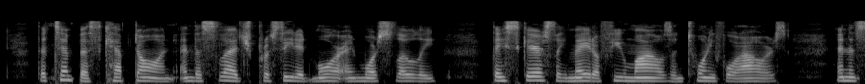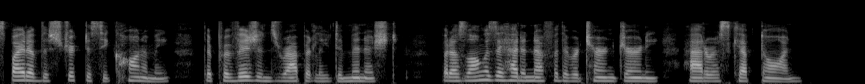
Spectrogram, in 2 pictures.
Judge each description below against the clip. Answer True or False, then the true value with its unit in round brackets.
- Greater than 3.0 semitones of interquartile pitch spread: False (2.4 semitones)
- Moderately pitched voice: True (155 Hz)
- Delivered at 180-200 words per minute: False (165 wpm)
